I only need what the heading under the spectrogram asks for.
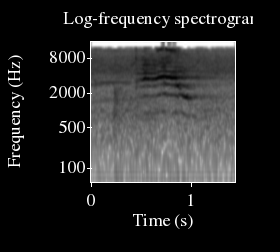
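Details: One kitten's single high, thin meow, lasting about half a second and drooping at the end, recorded while kittens climbed mosquito nets in Galati, Romania, June 2012.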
